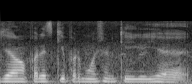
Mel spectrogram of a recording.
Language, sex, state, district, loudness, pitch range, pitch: Hindi, male, Uttar Pradesh, Shamli, -17 LUFS, 125-135 Hz, 130 Hz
